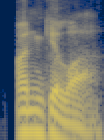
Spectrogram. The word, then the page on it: ungula: American English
